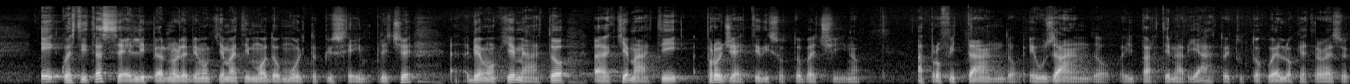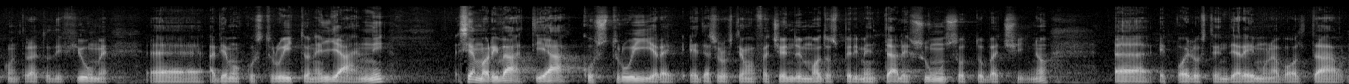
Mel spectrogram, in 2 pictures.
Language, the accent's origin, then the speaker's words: Italian; Lombardy, Italy; io vengo da fuori regione, io sono di Regione Lombardia … lavoro in Regione Lombardia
